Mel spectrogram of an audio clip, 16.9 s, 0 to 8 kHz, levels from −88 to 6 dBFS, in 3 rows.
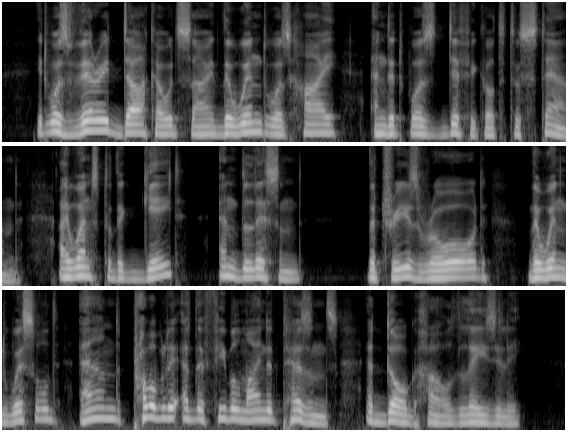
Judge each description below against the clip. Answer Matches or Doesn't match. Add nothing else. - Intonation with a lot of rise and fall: Doesn't match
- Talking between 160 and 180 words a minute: Doesn't match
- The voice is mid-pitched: Doesn't match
